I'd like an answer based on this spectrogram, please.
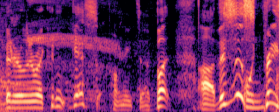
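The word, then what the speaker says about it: Ponyta: Going on a quick tangent here, I pronounce it Ponita.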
